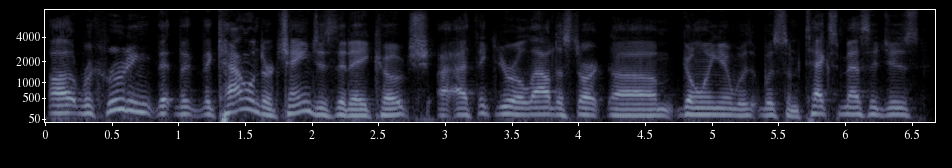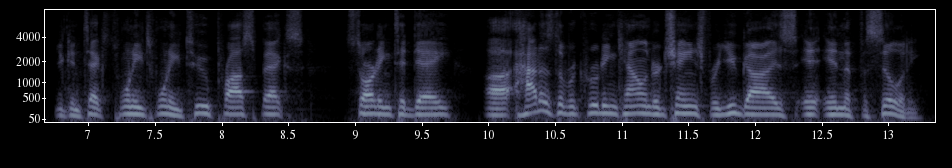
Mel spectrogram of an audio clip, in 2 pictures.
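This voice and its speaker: Male sports radio host, mid-pitched. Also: brisk, a little mellow. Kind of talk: conversational interviewing.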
